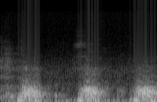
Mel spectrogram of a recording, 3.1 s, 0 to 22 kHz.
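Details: Holosystolic murmur of a ventricular septal defect: a long, blowing murmur filling each systole at about 52 cycles a minute.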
